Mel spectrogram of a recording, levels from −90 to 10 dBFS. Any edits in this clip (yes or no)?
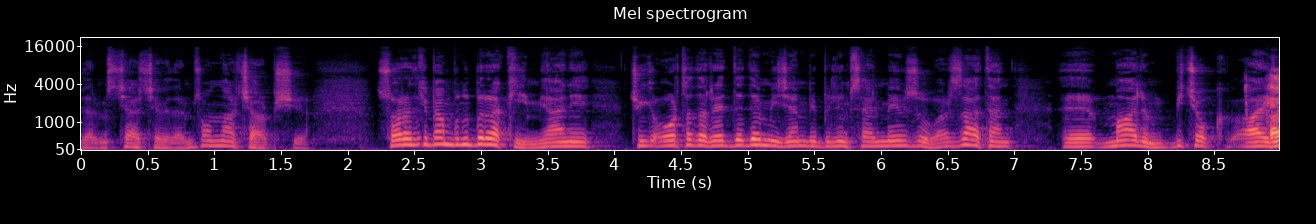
yes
